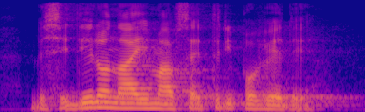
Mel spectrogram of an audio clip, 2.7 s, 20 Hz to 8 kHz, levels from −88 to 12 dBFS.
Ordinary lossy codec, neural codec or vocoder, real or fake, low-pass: none; none; real; 7.2 kHz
